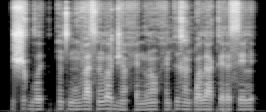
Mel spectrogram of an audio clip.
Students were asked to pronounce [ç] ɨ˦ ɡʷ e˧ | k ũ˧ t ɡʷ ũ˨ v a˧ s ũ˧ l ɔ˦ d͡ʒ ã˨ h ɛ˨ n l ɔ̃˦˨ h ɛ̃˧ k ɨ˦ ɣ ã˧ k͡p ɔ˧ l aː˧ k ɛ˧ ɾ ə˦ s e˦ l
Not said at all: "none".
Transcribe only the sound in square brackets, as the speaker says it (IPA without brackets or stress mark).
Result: ʃ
